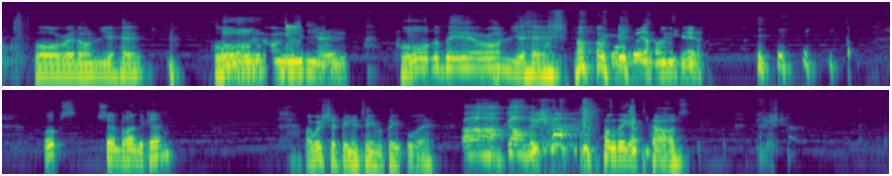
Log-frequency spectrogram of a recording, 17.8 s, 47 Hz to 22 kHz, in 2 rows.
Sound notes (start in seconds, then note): 4.0 laughs; 7.5 chuckling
